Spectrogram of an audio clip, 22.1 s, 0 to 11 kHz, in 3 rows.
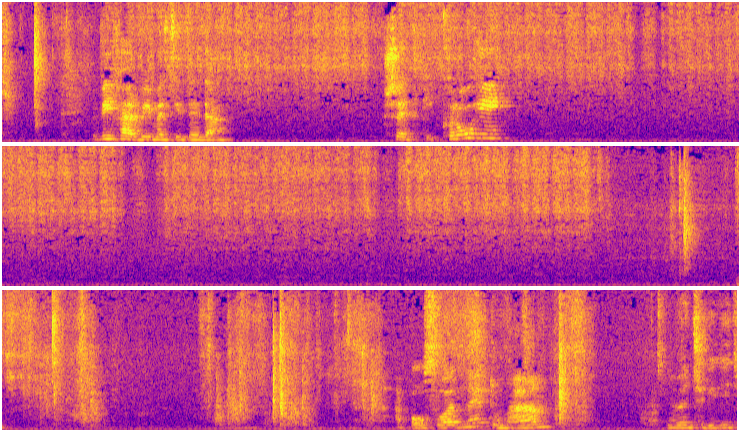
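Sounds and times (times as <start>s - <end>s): pencil scratching on paper: 1.2s - 13.4s
paper sheets rustling: 14.7s - 15.9s, 16.7s - 19.4s, 20.1s - 20.7s.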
